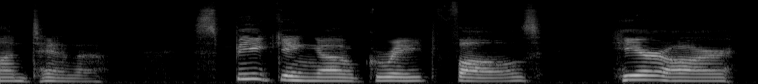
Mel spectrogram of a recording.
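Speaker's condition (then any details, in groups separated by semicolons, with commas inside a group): Primary lateral sclerosis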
